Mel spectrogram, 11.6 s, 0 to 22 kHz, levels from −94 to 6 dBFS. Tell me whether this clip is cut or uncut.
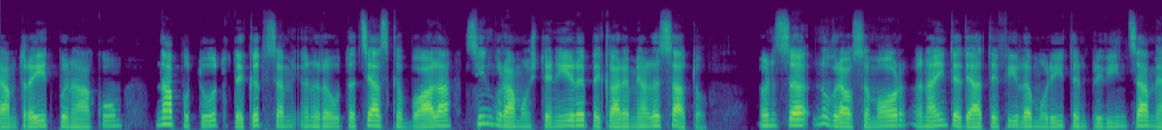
cut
